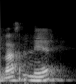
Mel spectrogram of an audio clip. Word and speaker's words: Wagner: alemanes por ejemplo wagneriano de Wagner se escribe con w pero se se pronuncia con b y beares de Bear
